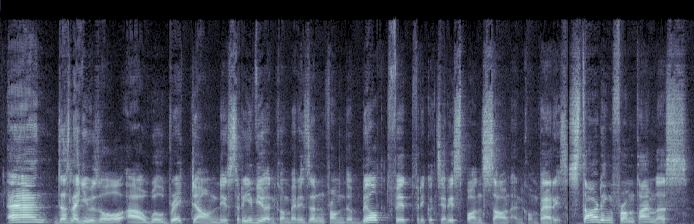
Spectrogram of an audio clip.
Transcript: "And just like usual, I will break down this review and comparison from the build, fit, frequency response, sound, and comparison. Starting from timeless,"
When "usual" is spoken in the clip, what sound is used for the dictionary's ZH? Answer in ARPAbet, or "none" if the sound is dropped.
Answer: Z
